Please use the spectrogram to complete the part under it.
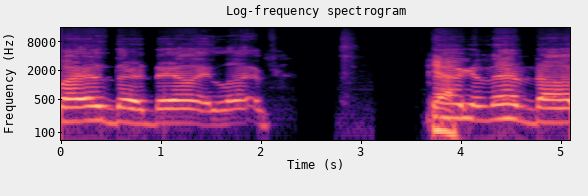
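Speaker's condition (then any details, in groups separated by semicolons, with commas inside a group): Friedreich's ataxia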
